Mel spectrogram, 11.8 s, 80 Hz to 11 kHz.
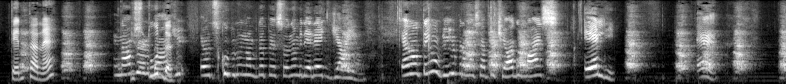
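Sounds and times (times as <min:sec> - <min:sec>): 
dog barking: 0:00.2 - 0:01.7, 0:05.0 - 0:05.5, 0:06.9 - 0:08.6, 0:09.4 - 0:11.7
speech: 0:00.2 - 0:11.2.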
